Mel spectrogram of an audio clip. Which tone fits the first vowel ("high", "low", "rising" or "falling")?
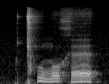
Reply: falling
